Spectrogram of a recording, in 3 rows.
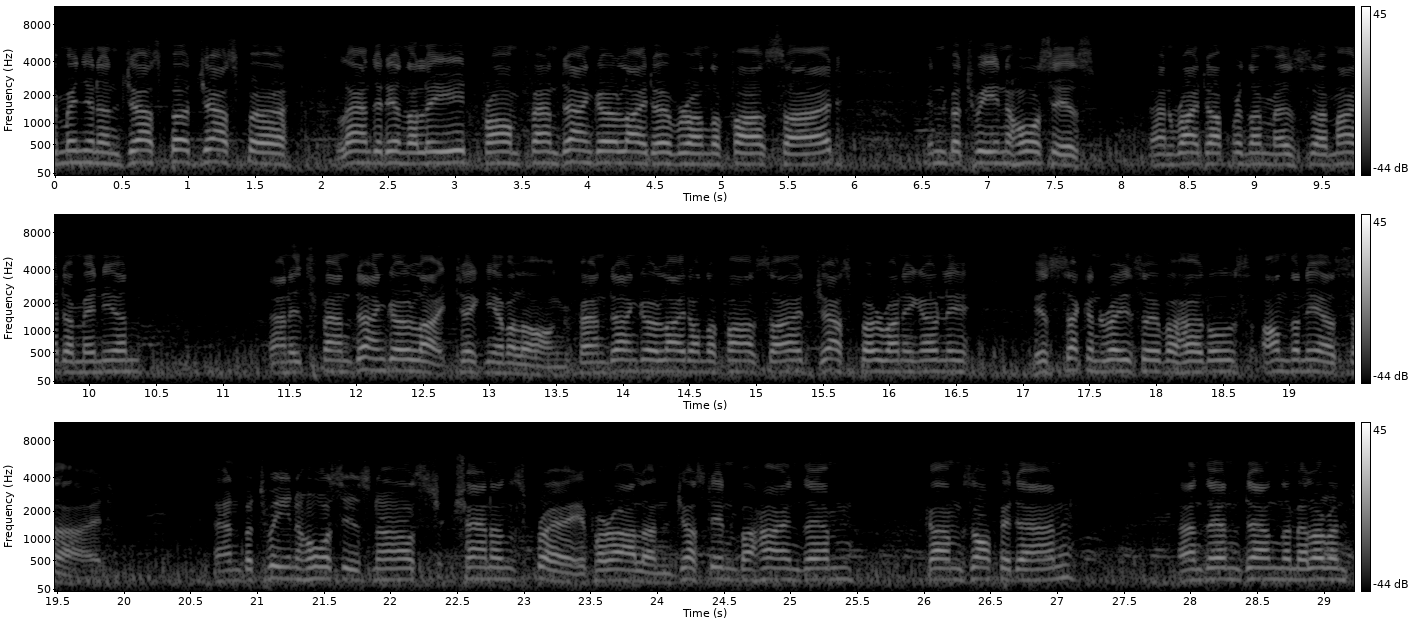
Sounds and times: Speech: 0.0s - 10.7s, 11.3s - 19.9s, 20.7s - 29.2s.

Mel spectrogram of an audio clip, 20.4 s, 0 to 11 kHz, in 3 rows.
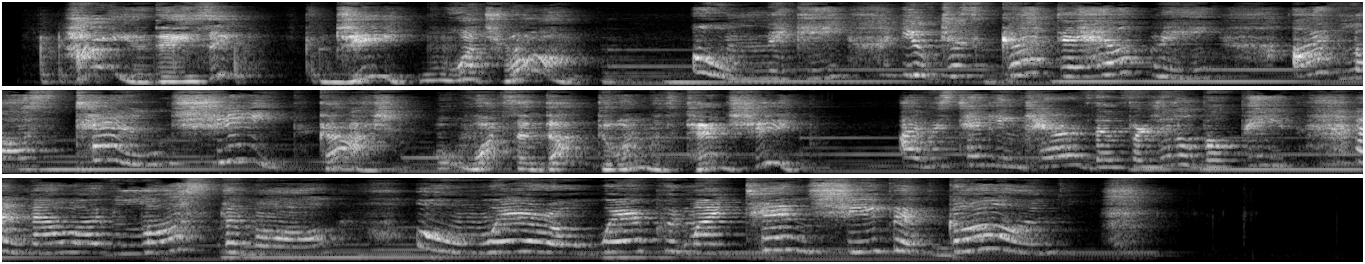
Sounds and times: Speech: 0.2s - 18.9s
Music: 1.6s - 19.5s.

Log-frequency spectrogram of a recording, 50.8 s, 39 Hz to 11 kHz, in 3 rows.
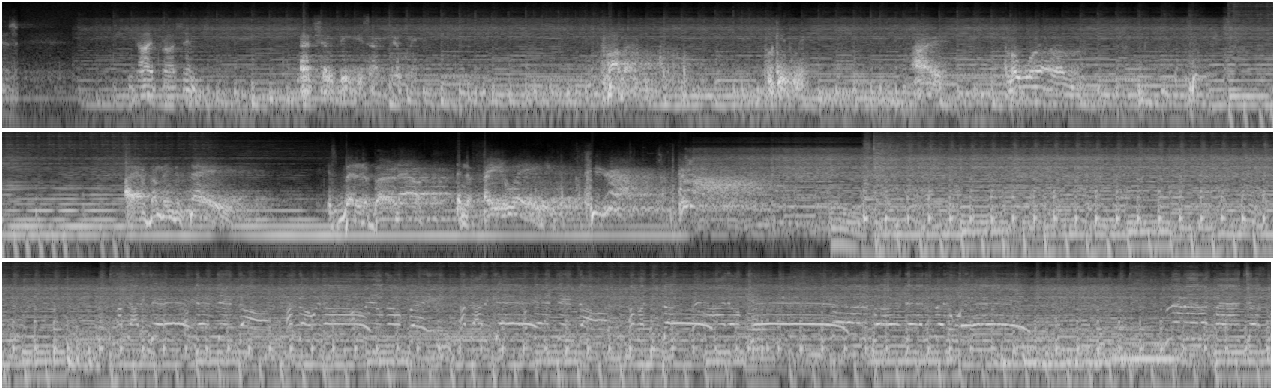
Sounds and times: Speech: 0.0s - 0.3s, 1.7s - 2.7s, 4.0s - 5.6s, 8.0s - 8.8s, 10.2s - 10.8s, 12.1s - 12.6s, 13.4s - 14.4s, 18.6s - 20.2s, 21.3s - 27.0s
Music: 0.0s - 50.8s.

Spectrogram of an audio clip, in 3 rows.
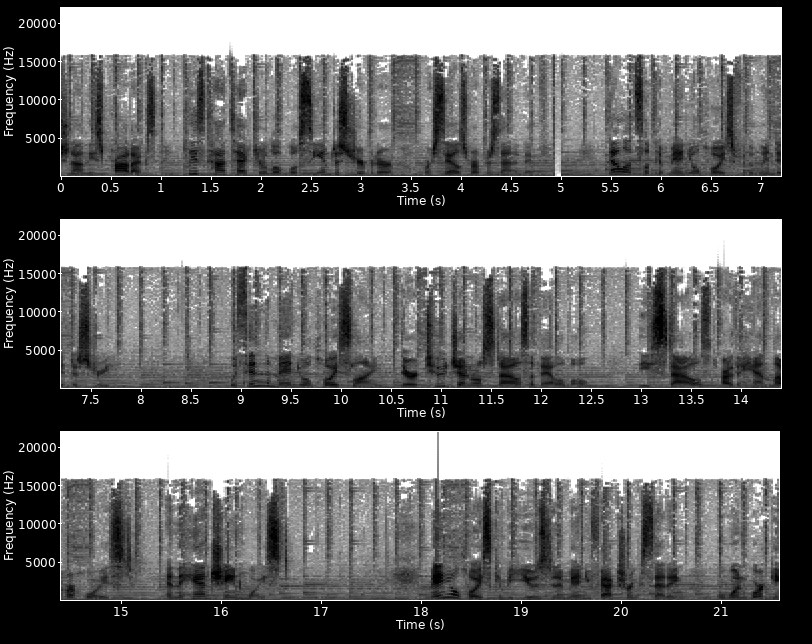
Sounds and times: Speech: 0.0s - 4.9s, 5.5s - 7.7s, 8.9s - 16.7s, 18.1s - 21.5s
Music: 0.0s - 21.5s.

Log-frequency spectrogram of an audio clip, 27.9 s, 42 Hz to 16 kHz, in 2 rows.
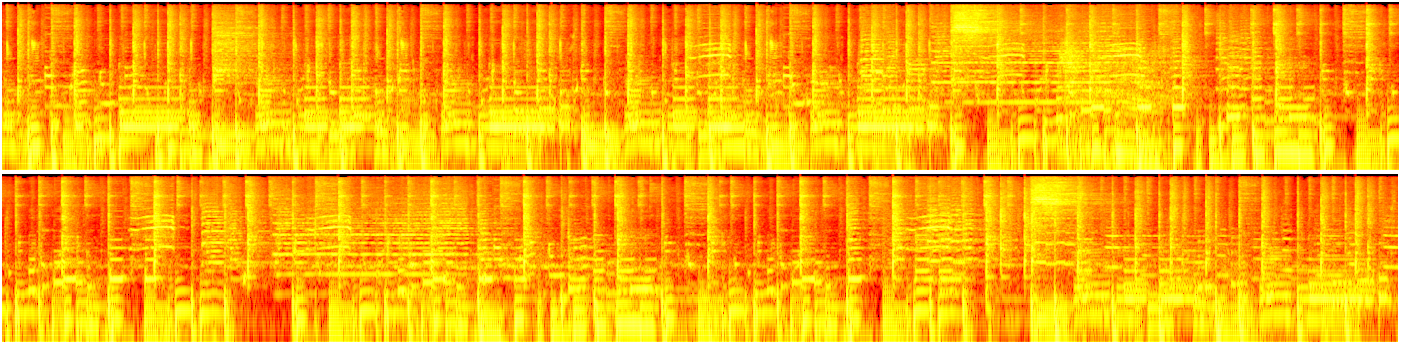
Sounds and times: Music: 0.0s - 27.9s.

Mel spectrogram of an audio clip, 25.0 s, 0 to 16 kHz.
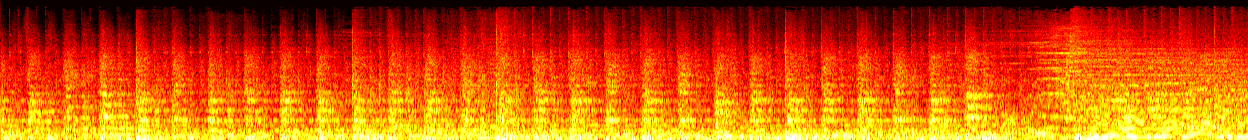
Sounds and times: Music: 0.0s - 24.9s.

